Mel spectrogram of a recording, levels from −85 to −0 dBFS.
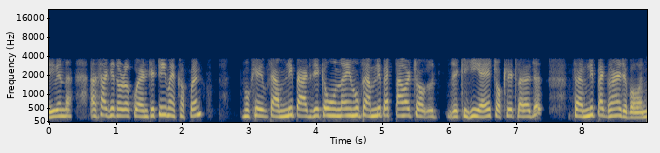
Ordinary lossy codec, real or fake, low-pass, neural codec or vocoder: none; fake; 3.6 kHz; codec, 16 kHz, 2 kbps, X-Codec, WavLM features, trained on Multilingual LibriSpeech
